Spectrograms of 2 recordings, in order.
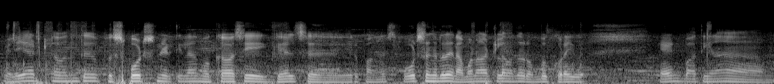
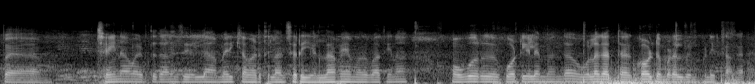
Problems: background sounds at intervals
